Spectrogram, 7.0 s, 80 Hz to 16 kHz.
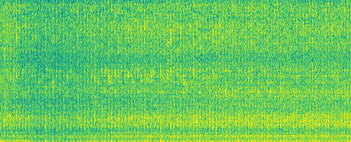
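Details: Yamaha NMAX V1 scooter, 105 km on the odometer, after the clogged fuel injector was refitted to the throttle body; even, steady putter about four beats a second with no misses. Normal, smooth idle.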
